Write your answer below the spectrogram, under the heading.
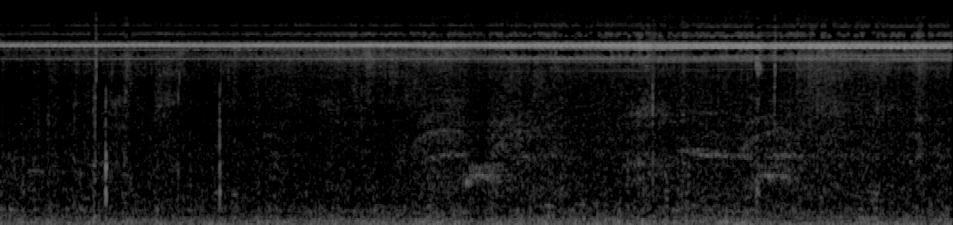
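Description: Insects droning outdoors, a steady high-pitched buzz that never breaks, with a few faint short calls about halfway through and again near the end.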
